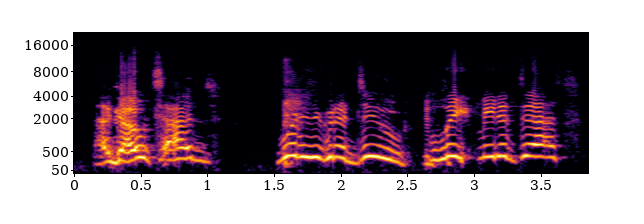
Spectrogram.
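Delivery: loud, high-pitched yelled battle cry. Voicing Girrardo as he challenges the Chimera in Draconic: yelling a challenge. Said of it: "yells a challenge at the Chimera".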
